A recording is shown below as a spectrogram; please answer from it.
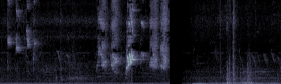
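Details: Javan myna being trained toward fluent song: several short harsh, scratchy bursts, then a cluster of louder rasping notes, a brief silence, and a final lower, rougher buzz, with a faint hum behind.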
